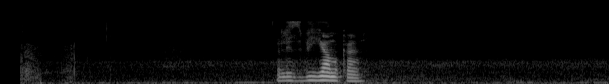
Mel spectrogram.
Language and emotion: Russian, neutral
